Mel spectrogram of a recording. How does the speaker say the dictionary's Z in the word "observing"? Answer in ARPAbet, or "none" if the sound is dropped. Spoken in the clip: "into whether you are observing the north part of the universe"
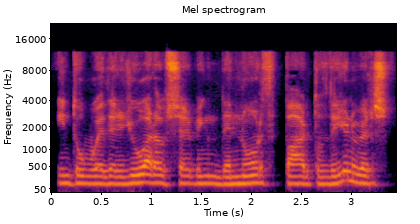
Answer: S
